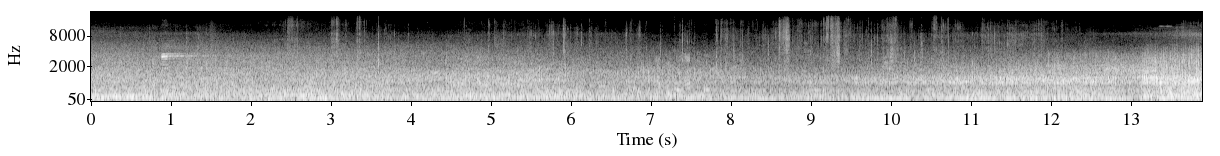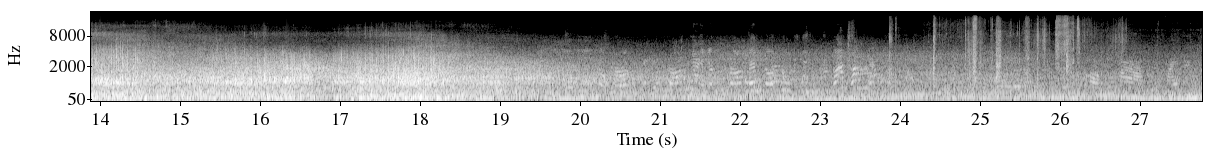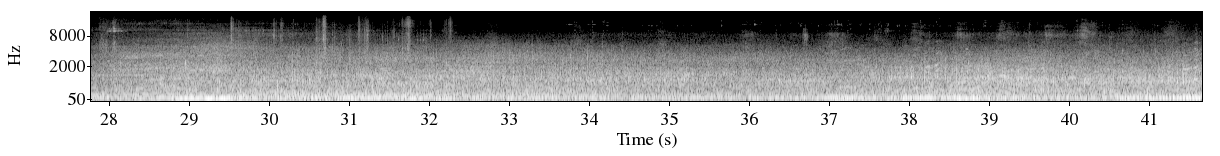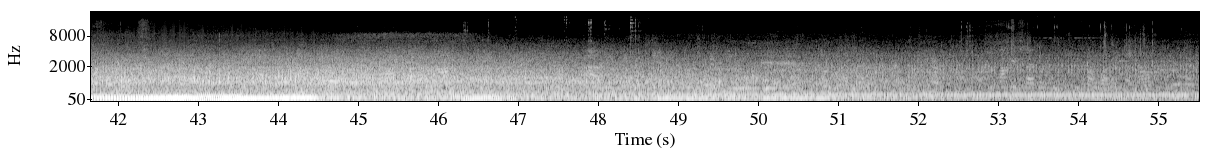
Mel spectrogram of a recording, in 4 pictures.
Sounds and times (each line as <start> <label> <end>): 0.0 passers-by 55.5
0.0 traffic 55.5
0.0 workers gather around the two bus stops 55.5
